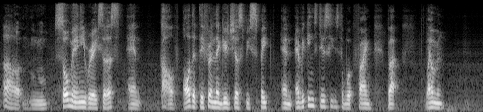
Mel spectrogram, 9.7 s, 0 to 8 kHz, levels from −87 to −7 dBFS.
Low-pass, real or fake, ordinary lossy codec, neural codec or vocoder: 7.2 kHz; fake; none; codec, 16 kHz in and 24 kHz out, 0.6 kbps, FocalCodec, streaming, 2048 codes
